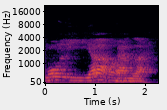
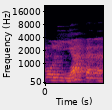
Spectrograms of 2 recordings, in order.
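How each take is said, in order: First: Every vowel and consonant is pronounced clearly. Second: Some sounds are run together or dropped. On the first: The speaker calls it right. "semua huruf dan vokal lalu konsonan kita ucap juga" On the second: The speaker calls it wrong. "bukan muliakanlah"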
